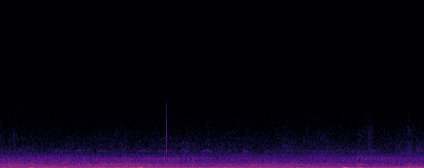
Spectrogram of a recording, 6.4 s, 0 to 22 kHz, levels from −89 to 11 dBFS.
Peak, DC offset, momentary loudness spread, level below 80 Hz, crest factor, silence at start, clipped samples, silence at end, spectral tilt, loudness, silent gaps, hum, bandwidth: -24 dBFS; under 0.1%; 8 LU; -46 dBFS; 18 dB; 0 s; under 0.1%; 0 s; -8 dB/octave; -46 LUFS; none; none; 9.6 kHz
